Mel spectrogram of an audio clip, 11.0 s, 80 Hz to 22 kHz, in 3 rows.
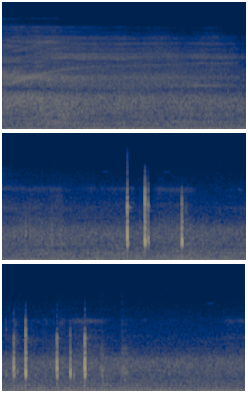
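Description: The brushless motor of a stretched Arrma Typhon 6S RC car whines as the car drives off down the road, its pitch sliding and the sound fading away over the first few seconds. In the second half come about eight short, sharp clicks in quick succession.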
